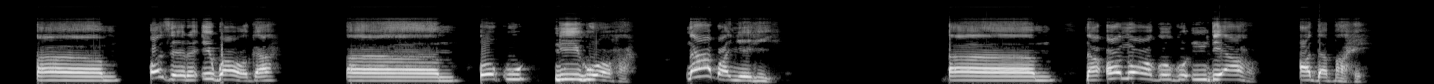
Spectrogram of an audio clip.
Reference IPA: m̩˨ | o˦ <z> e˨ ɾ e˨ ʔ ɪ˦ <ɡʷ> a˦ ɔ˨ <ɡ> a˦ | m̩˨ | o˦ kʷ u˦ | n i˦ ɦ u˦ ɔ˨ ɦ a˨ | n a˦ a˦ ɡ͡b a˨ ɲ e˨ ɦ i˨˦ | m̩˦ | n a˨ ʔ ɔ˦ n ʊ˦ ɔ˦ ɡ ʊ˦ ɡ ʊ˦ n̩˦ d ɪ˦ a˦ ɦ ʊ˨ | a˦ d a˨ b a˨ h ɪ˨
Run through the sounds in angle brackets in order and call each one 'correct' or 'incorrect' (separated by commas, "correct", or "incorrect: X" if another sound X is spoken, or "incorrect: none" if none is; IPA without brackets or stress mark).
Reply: correct, correct, correct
